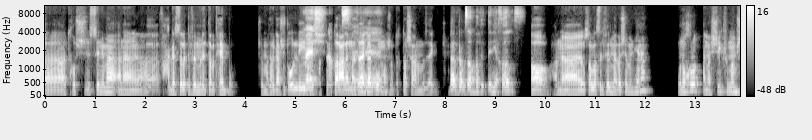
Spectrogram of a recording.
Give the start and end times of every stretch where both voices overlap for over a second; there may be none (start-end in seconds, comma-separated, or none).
5.1-7.0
